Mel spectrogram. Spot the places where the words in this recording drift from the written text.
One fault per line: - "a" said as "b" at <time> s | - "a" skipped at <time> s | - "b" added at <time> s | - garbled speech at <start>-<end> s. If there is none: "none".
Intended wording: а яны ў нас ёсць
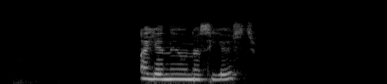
none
